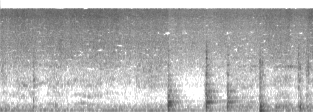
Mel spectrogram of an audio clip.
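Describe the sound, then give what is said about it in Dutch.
Dirty soaking water, fouled with sea residue, is poured away from a container of stems being cleaned, in a steady rushing hiss, with a few short knocks and clinks in the second half as the container shifts. No one speaks. “Dus we beginnen met het weggooien van het water.”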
